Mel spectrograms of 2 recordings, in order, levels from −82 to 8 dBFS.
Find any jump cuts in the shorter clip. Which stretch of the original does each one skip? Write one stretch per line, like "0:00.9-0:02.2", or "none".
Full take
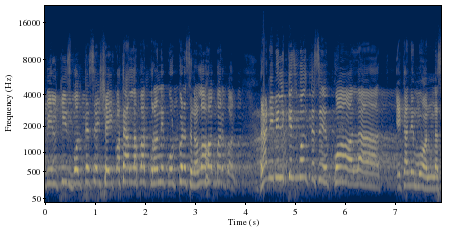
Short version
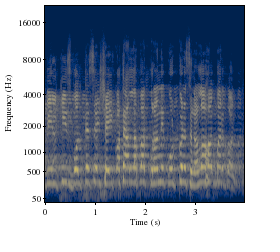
none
